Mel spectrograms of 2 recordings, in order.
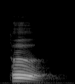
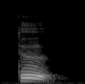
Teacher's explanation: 이건 외울 게 아니라 소리를 내보면 알 수 있다고 그랬어요. 자, 브 무슨 소리겠어? 입술 소리고 드 무슨 소리겠어? 혀끝 소리고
